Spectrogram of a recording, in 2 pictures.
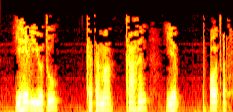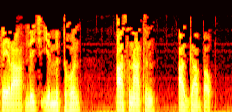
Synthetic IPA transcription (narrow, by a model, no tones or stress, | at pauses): jɛɦe̞lɨjot̪ʰu | kʰət̪ʰəma | kʰaɦɨn | jɛ | pʼo̞t̪ʼfe̞ɾalɨd͡ʒjɛmːɨt̪ːɨɦo̞n | asnat̪ʰɨn | ʔaɡːabːa̰w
